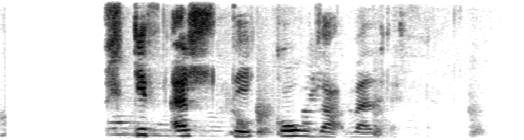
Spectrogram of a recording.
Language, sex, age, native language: Icelandic, female, 10, Icelandic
